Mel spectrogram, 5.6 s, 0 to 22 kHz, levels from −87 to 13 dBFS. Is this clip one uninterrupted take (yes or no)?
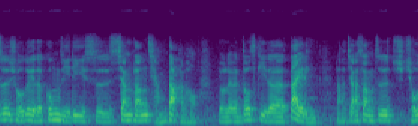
yes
